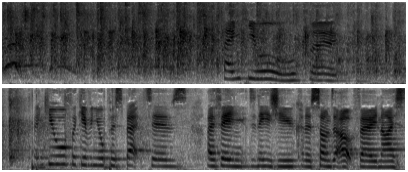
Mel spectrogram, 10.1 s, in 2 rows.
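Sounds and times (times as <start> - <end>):
audience applause: 0.0 - 5.4
speech: 2.8 - 4.6, 5.6 - 10.0.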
